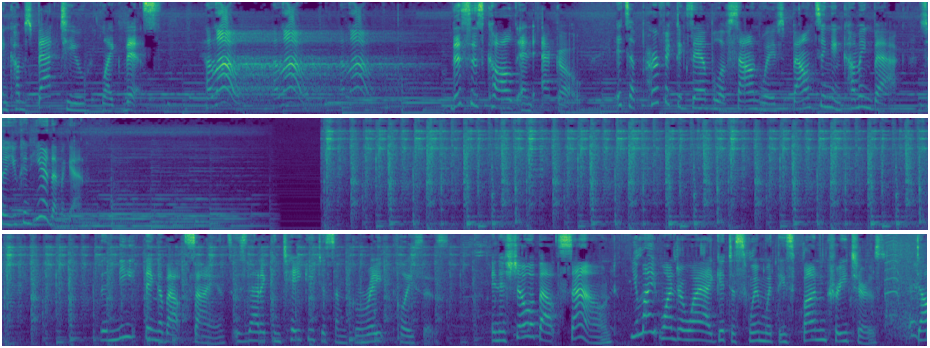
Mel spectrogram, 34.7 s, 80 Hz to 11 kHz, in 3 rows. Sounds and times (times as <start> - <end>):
Speech: 0.0 - 2.0, 5.6 - 12.6, 24.4 - 28.7, 29.3 - 34.7
Music: 0.0 - 34.7.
